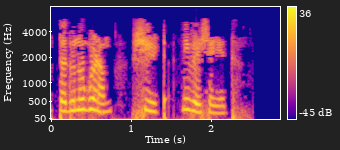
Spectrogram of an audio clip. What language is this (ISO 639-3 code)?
san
